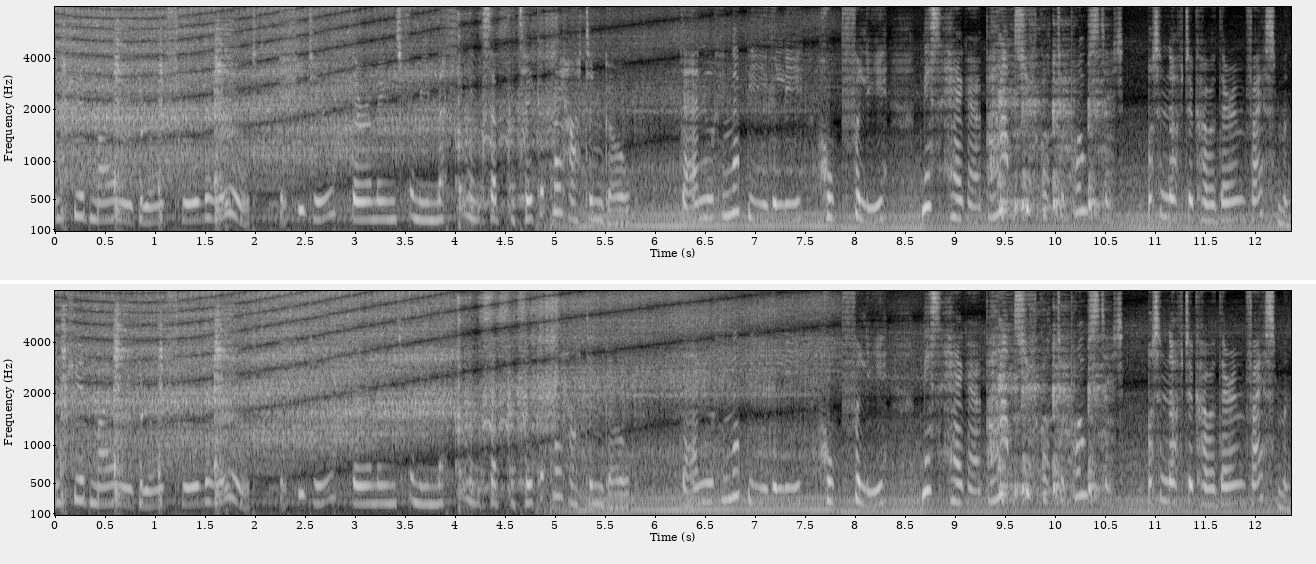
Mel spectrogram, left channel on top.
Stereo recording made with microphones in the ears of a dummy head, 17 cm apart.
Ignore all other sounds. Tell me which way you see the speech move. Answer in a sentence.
You can hear the speech go left and come back.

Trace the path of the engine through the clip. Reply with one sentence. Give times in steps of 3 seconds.
In this clip you hear the engine in the centre from 0 s and on the right from 3 s.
